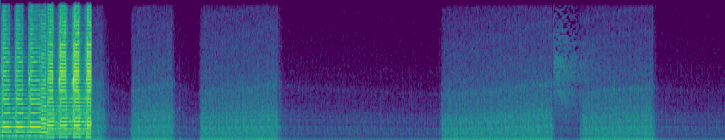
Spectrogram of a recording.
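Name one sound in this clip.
A truck engine rumbles in low bursts.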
